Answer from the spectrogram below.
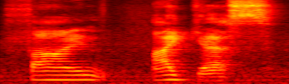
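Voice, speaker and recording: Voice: mid-range voice, fairly even intonation, drawn-out words, fairly bright tone, slight background noise. A reader voicing an exasperated, whiny, childish objector in a dramatic reading. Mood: sulky.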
